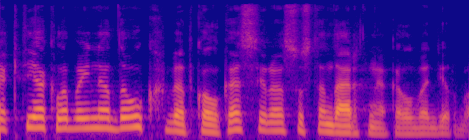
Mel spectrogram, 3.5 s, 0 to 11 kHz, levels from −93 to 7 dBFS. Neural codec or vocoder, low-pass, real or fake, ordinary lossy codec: none; 9.9 kHz; real; MP3, 64 kbps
